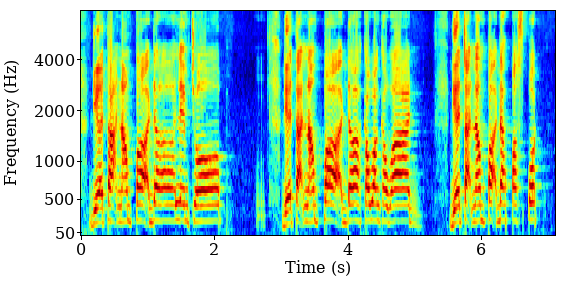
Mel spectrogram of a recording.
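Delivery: slow, weighty preaching line; slow emphasis. Acted. Ustaz stressing to students what no longer mattered, slowly. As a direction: lay each word down slowly.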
